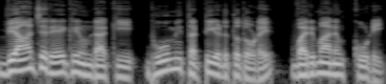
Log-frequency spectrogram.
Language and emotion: Malayalam, neutral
